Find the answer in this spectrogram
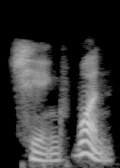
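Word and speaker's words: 请问: new words we learned Ching is pronounced with the falling rising tone and starts with a sound whereas 1 is pronounced in the falling tone let's hear you say Ching 1 good job once again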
